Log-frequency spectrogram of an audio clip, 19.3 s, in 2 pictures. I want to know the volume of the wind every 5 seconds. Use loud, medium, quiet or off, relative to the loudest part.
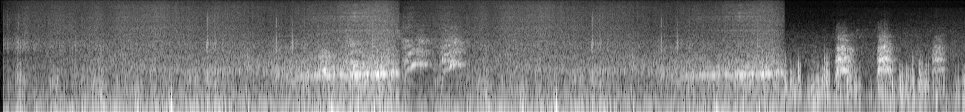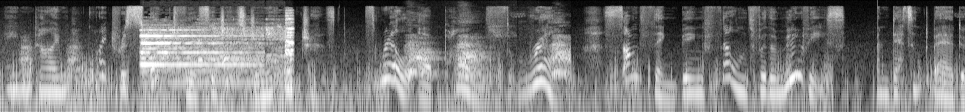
loud, loud, loud, medium.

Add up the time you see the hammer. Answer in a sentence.
You can't hear the hammer here.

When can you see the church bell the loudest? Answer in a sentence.
The volume of the church bell peaks at 11 seconds.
